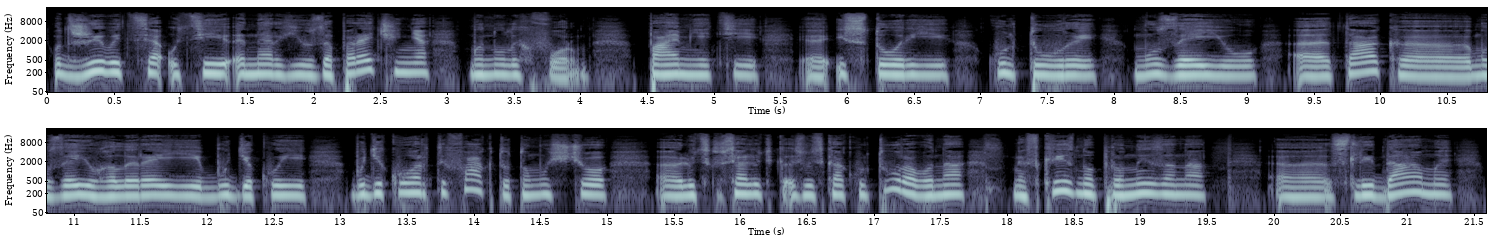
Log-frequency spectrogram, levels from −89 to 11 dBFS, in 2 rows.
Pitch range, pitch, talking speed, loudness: 170-195 Hz, 180 Hz, 70 wpm, -20 LUFS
